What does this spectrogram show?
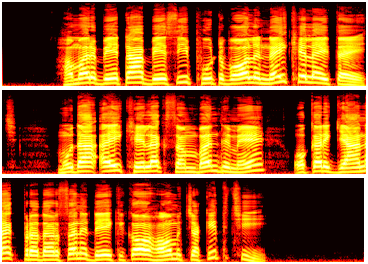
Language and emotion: Maithili, surprised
